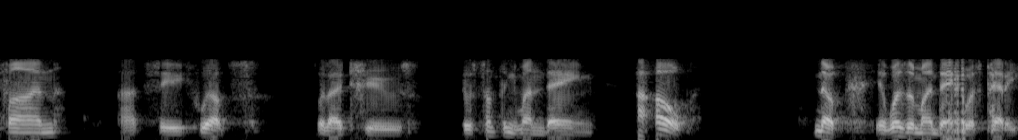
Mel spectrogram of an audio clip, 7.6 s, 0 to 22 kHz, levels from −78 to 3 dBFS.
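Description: Bluetooth CVSD headset codec, throughout: the one-bit 64 kbps delta coding confines the speech to roughly 250 Hz to 3.4 kHz, with scratchy sibilants and a granular hiss underneath.

Playback stall, 5.26 to 5.99 s: the sound cuts out completely for about 0.73 s, likely because the player starved of data, then resumes with "no it wasn't".

Bluetooth headset packet repeated, 7.10 to 7.24 s, right after "oh no it wasn't": about 79 ms of audio is lost in short scattered runs, roughly 15 ms at most. The re-decoded packets give brief buzzy flickers.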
